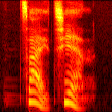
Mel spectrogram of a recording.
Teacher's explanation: Both syllables are tone four, both falling, two firm drops in a row.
